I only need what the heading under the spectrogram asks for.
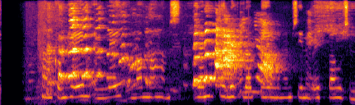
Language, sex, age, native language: Icelandic, female, 18-19, Icelandic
